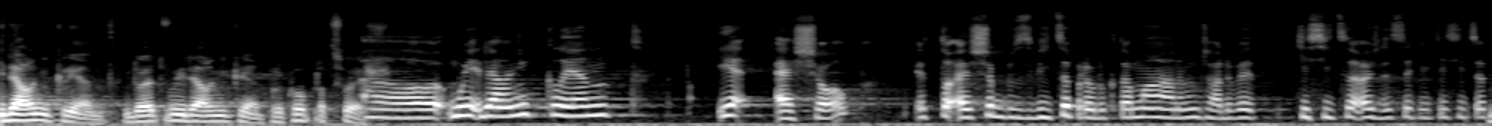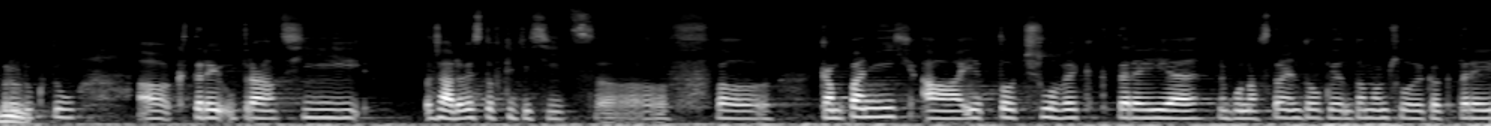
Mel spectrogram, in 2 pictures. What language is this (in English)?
Czech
